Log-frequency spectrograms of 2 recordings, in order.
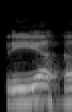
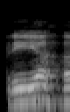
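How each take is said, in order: Both takes have the same delivery.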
